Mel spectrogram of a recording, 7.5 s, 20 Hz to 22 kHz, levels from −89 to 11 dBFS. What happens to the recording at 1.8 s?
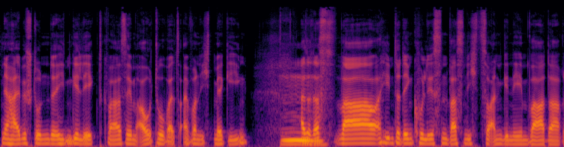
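Nothing goes wrong at 1.8 s; the speech there plays through intact, with no dropout, click, distortion or other fault.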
